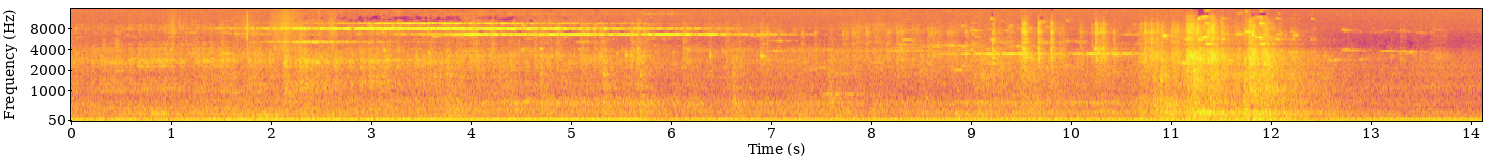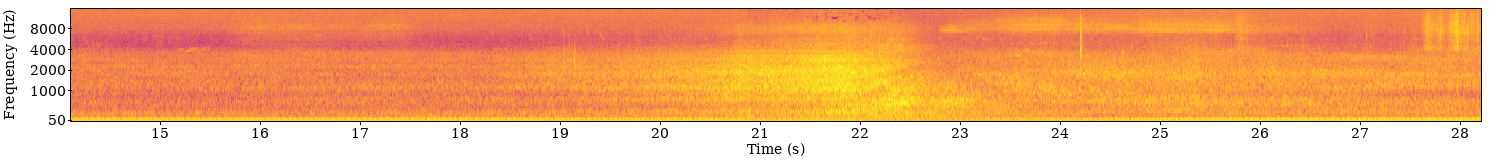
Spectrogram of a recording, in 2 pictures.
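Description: A freight train of covered sliding-wall wagons rolls past, wheels running steadily on the rails, with a thin high wheel squeal in the first few seconds. Its mid-train DB V90 (class 290/294) diesel-hydraulic locomotive passes about halfway through. The sound swells louder twice, near the middle and about three-quarters through.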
